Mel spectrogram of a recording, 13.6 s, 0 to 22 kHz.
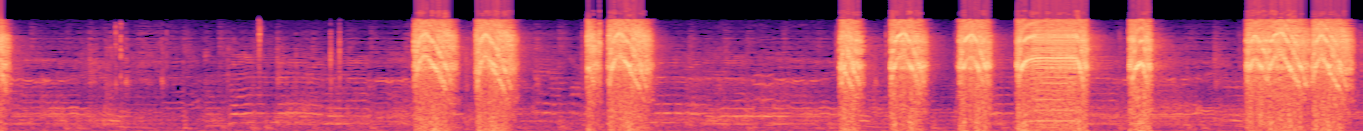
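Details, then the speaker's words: Echo1 Troy airsoft gearbox with a modified 16:1 speed gear set on a thinner plate: sharp full-auto bursts with a harsh, gritty high whine. The bevel gear is shimmed too low, giving a rough mesh; it needs raising a lot. "okay B you have to raise the bevel gear a bunch"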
